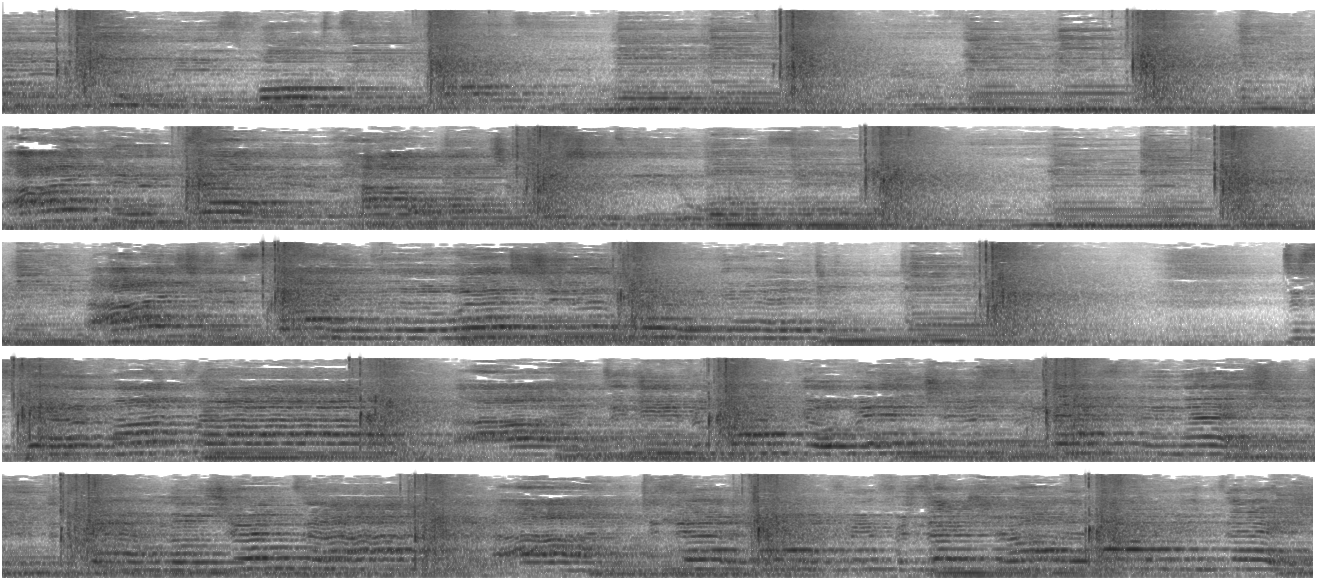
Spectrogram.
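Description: A song performed live: a solo singer accompanying himself on a strummed acoustic guitar, the strums at a steady, even pace. The music drops away briefly about two-thirds of the way through, then resumes.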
